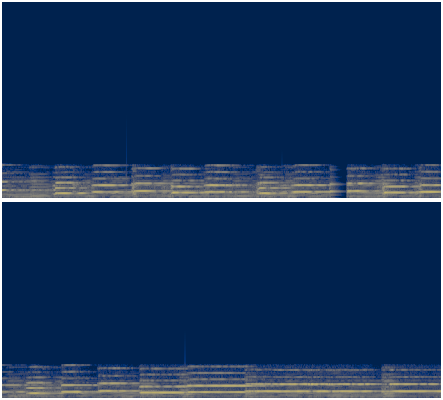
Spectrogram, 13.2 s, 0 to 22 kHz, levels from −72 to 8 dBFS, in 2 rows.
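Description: At 1.86 to 1.88 s there's a repeated buffer: new audio didn't reach the device in time, so it replayed the last chunk twice more. Each piece is tiny, which fits a 10 ms buffer, so rather than a clear stutter you get a quick buzzy click with hard joins. The same thing happens again at 4.2 s and at 9.33 s, each time with a single extra play. Since the repeats just hold the place of late audio, nothing seems to drop out.

From 4.93 to 5.19 s there's a call audio freeze. The jitter buffer likely ran dry because packets were held up in transit, so the receiver kept extending the last bit of sound as a fading buzz for about 240 ms instead of going silent. When the audio picks back up, it resumes right where it stopped with nothing missing. Everything after that point arrives roughly 240 ms later than it would have. The band-limited, telephone-like sound throughout, with nothing above 4 kHz, is just the call path's codec, which sounds like G.711 A-law.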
